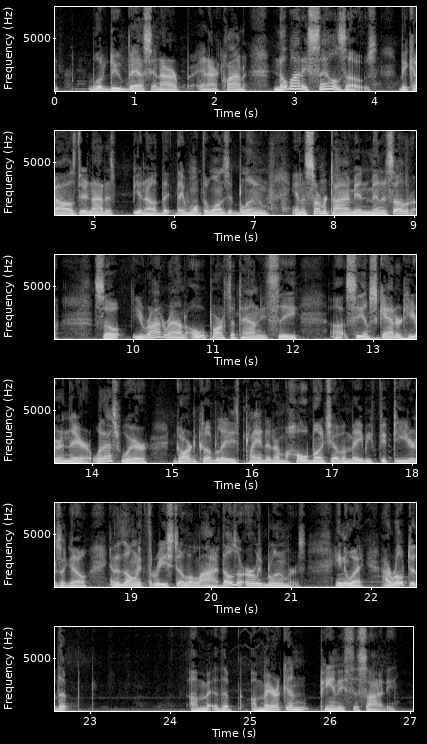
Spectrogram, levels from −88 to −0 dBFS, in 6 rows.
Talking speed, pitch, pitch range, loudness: 185 wpm, 135 Hz, 115-150 Hz, -22 LUFS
